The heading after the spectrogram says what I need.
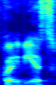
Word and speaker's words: Quavius: Quavius, just Quavius Marshall, not to Quavius.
